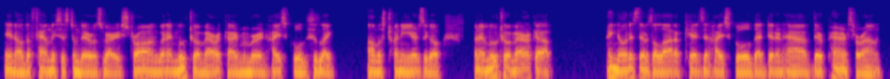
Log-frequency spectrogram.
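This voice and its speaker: A man's voice: extremely low pitch, steady tone, fast, darkish tone, no room sound. A man in his thirties from Pakistan, a fitness coach and podcast host, talks to listeners in a casual, conversational way and often checks in with them. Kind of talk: casual motivational podcast monologue.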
